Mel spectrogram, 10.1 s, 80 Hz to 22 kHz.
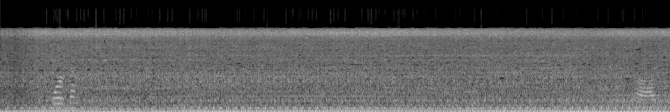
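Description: A John Deere 420 lawn and garden tractor with a freshly rebuilt P220G engine runs steadily, a loud, close, even mechanical drone with constant vibration, while people talk over it.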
